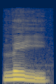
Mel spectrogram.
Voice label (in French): "lei4", chinois; Cours-de-Chinois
